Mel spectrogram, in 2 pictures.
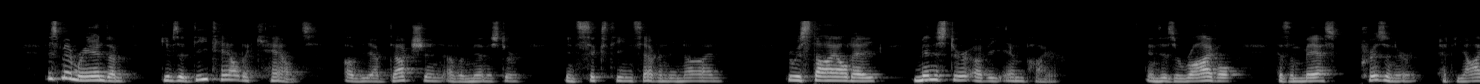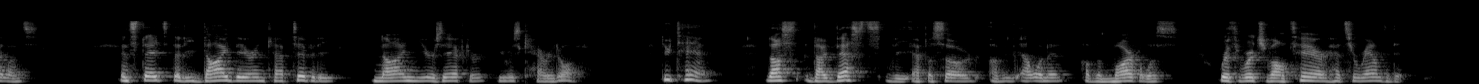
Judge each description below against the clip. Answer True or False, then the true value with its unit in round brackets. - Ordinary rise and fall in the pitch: True (3.0 semitones)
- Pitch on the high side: False (160 Hz)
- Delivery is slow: True (130 wpm)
